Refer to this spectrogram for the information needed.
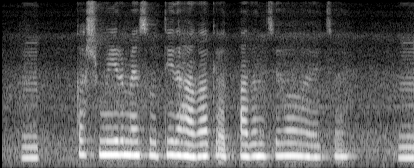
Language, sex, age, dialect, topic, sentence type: Maithili, female, 18-24, Eastern / Thethi, agriculture, statement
